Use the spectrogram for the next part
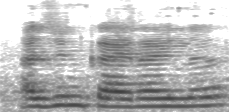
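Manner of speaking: normal talking voice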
